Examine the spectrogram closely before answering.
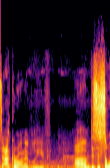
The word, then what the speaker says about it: Acheron: I think I keep pronouncing, by the way, Acheron, like Acheron, Acheron. Yeah, it's Acheron, I believe.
